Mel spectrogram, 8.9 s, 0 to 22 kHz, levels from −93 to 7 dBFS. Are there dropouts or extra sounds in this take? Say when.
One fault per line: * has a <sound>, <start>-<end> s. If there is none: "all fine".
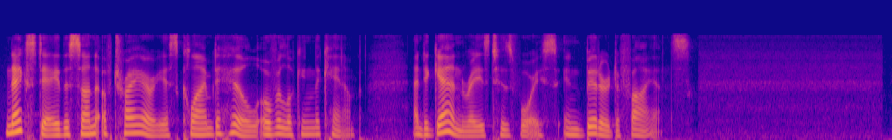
all fine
